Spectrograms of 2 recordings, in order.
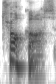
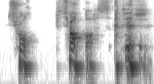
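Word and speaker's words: πτωχός: But they use the same word, and it's trochos. Again, I'm not pronouncing it correctly, but it's P-T-O-C-H-O-S. So trochos. But I've heard some people, and I don't know if this is true.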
